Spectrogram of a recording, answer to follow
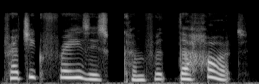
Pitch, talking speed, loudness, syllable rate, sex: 260 Hz, 115 wpm, -18 LUFS, 3.4 syllables/s, female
